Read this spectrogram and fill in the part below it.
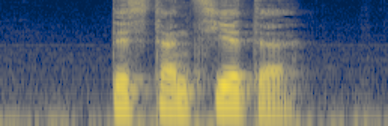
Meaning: inflection of distanzieren: 1. first/third-person singular preterite 2. first/third-person singular subjunctive II
- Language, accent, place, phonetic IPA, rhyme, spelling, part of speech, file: German, Germany, Berlin, [dɪstanˈt͡siːɐ̯tə], -iːɐ̯tə, distanzierte, adjective / verb, De-distanzierte.ogg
